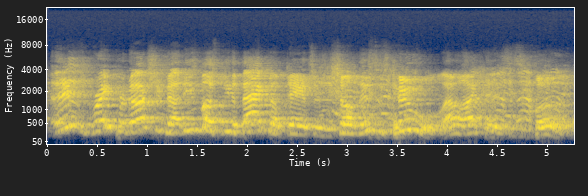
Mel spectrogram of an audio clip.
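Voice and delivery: put-on high, excited Connecticut-accent cowboy. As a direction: gush like a Connecticut cowboy at a comic con. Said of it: "that Connecticut accent".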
